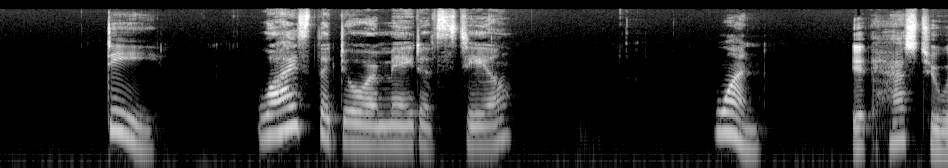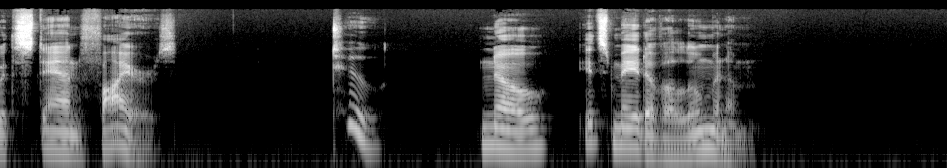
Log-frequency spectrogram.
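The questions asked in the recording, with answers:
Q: Why's the door made of steel?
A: 1: It has to withstand fires.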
